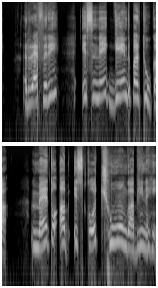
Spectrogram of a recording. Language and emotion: Urdu, disgusted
